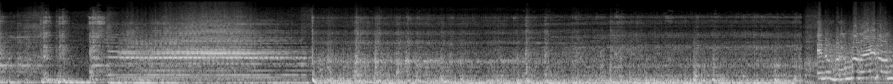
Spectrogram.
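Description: A passing train sounds a loud, sustained horn for a couple of seconds, then rumbles and clatters steadily along the rails, close and heavy throughout.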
